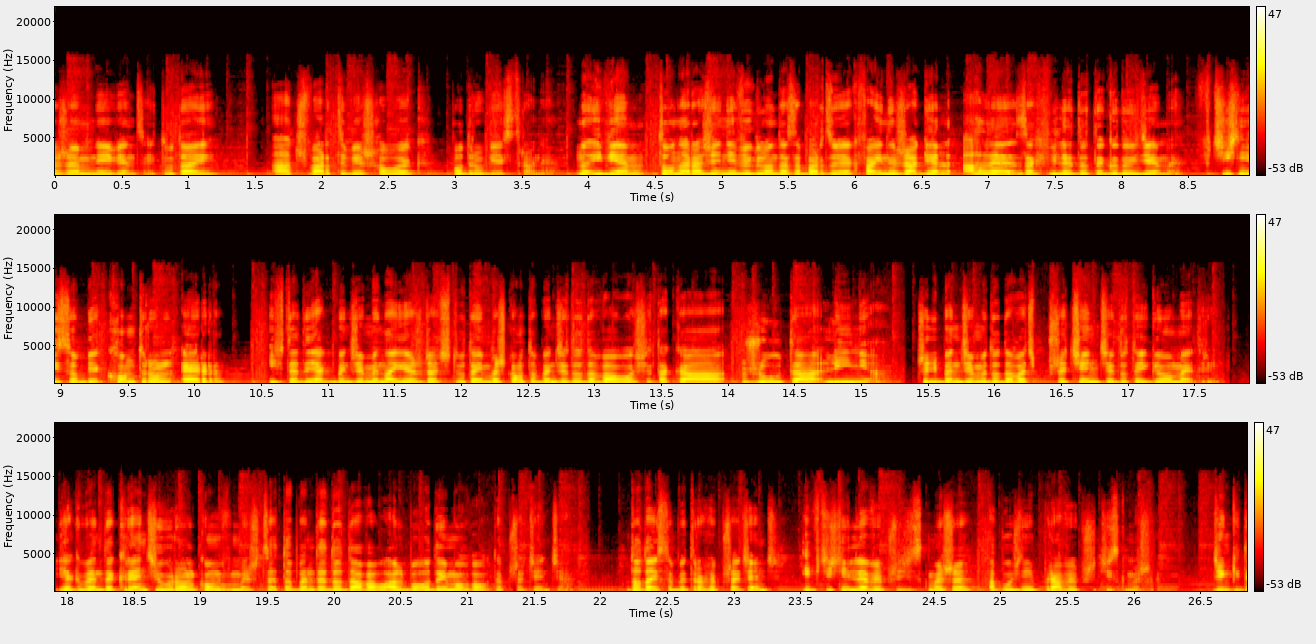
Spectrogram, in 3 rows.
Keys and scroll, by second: 0.2 g, 2.1 g, 10.2 ctrl+r.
